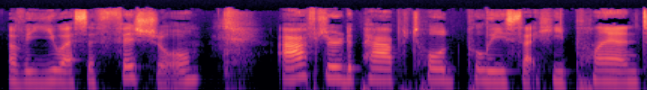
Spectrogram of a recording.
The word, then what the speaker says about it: DePape: So, first of all, David DePape, which we now know the pronunciation of his last name, it is DePape.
